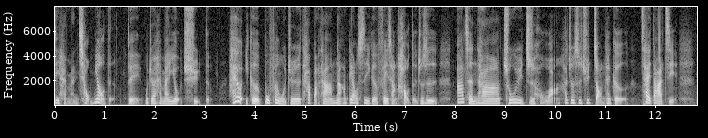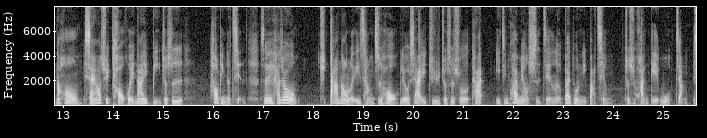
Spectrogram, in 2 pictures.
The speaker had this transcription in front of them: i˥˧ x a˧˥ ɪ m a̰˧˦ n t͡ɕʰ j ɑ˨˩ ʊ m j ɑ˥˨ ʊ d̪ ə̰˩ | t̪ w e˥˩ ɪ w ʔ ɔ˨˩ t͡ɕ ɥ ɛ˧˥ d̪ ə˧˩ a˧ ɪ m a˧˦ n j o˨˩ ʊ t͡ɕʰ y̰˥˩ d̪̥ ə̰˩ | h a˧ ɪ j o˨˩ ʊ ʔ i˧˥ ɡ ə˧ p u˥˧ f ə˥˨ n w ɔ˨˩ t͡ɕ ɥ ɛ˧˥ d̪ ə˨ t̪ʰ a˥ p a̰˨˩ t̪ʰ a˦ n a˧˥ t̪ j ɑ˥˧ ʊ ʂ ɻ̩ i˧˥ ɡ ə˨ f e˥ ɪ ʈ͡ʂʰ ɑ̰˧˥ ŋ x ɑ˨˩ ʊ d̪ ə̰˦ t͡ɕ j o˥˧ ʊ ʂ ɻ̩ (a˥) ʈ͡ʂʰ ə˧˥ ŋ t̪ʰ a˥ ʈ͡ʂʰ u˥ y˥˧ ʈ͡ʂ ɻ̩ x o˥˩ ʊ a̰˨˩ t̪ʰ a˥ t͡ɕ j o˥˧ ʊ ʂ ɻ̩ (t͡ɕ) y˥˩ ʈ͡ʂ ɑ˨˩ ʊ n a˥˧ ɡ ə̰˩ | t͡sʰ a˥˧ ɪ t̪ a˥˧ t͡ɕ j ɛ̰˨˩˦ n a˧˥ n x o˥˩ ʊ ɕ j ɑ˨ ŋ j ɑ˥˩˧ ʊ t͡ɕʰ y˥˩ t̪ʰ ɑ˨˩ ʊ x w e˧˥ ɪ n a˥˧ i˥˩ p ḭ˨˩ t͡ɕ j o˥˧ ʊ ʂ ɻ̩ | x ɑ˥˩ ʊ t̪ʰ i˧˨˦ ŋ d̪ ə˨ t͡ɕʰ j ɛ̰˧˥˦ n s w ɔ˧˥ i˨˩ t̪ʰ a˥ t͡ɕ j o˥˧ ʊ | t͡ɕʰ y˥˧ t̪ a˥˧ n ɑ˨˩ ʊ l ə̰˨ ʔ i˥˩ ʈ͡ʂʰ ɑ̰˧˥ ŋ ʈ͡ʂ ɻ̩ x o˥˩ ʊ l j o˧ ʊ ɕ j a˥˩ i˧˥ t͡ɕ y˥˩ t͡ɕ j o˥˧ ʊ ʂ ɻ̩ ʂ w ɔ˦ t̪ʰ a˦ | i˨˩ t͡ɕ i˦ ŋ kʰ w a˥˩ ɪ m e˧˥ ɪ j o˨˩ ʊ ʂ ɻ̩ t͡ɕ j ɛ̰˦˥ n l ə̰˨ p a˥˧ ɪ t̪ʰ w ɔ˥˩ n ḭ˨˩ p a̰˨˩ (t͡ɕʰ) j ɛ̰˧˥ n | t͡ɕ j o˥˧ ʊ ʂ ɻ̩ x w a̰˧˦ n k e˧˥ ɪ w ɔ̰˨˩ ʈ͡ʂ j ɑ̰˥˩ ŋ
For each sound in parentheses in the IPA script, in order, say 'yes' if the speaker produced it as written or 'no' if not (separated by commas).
yes, no, yes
